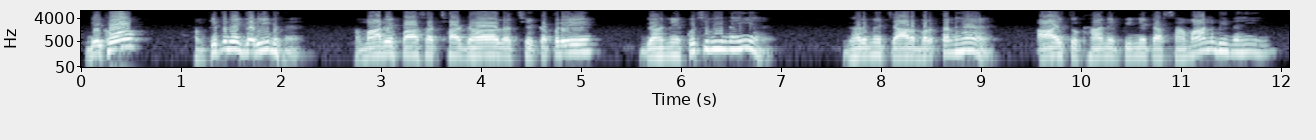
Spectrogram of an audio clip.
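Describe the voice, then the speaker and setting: A man's voice: fairly high pitch, big pitch swings, takes it slowly, muffled recording. A man voicing a greedy, stubborn fisherman's wife from a storybook, complaining and insistent. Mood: angry complaining.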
